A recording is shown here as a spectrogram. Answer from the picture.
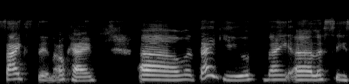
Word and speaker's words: Sikeston: The second way I said it, Sikeston.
